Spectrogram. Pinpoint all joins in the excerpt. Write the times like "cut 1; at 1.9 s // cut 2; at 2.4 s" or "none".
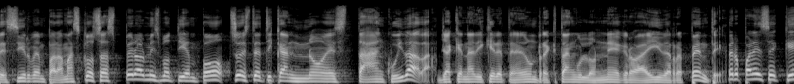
none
